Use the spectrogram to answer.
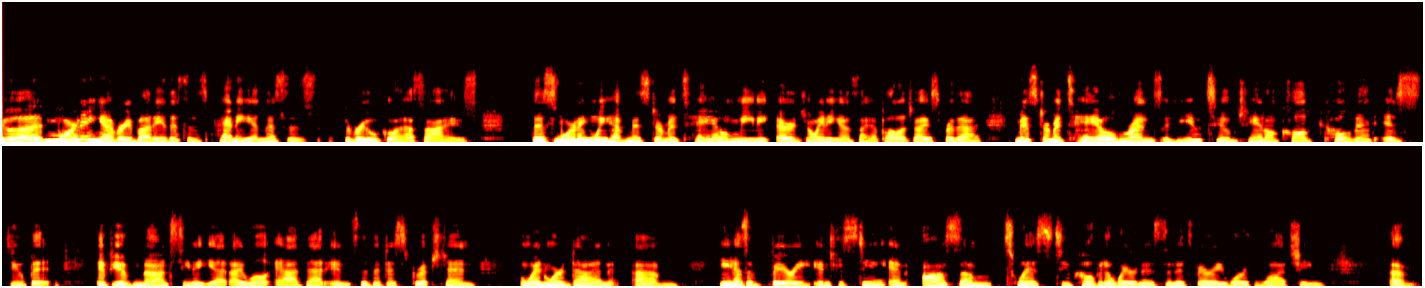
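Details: Adult woman speaking; normal speech.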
